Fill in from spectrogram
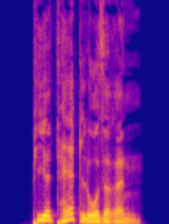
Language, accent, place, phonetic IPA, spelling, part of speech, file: German, Germany, Berlin, [piːeˈtɛːtloːzəʁən], pietätloseren, adjective, De-pietätloseren.ogg
- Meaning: inflection of pietätlos: 1. strong genitive masculine/neuter singular comparative degree 2. weak/mixed genitive/dative all-gender singular comparative degree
